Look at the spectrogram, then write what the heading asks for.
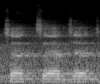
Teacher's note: ఆ నాలికి జ అన్నప్పుడంతా నాలికి ఆ తాలు స్థానాన్ని టచ్ చేస్తూ ఉంటుంది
